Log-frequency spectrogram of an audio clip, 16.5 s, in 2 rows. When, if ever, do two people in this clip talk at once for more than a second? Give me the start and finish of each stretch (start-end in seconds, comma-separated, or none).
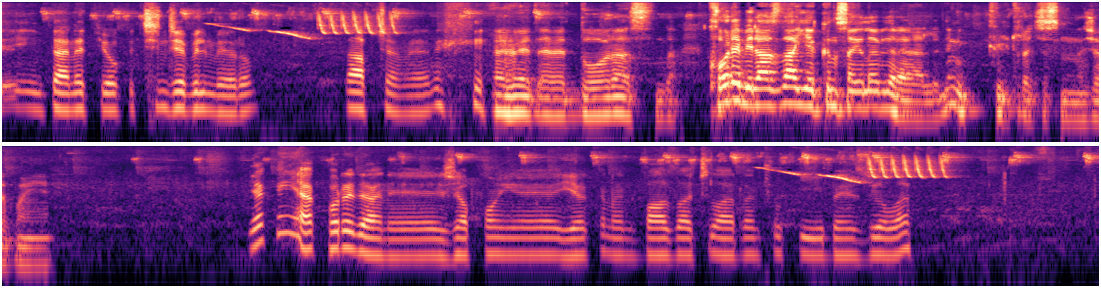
none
